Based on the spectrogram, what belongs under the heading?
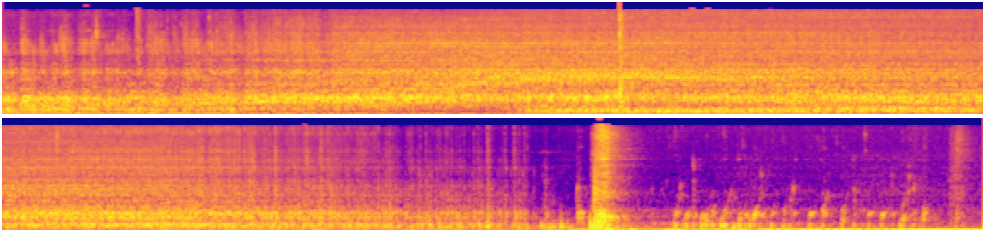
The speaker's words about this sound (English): you pop your mug underneath, you press the button, you can hear that the water's beginning to boil, and when it's ready and it's hot enough, it very conveniently dispenses one mug of boiling hot water.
